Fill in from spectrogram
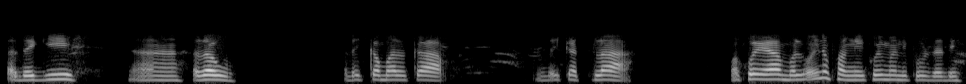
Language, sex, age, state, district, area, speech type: Manipuri, female, 60+, Manipur, Churachandpur, urban, conversation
